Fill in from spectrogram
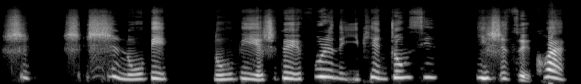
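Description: A woman voicing a frightened young maidservant, high and pleading, stammering as she answers. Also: a little slow, gravelly, dry recording, studio quality.

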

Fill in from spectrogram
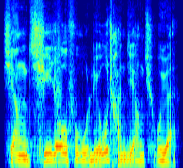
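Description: A man's voice: deep voice, big pitch swings, takes it slowly, exaggerated voice. A man voicing a terrified middle-aged male clerk who begs for mercy in a tearful voice. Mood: pleading. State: tearful, pleading.

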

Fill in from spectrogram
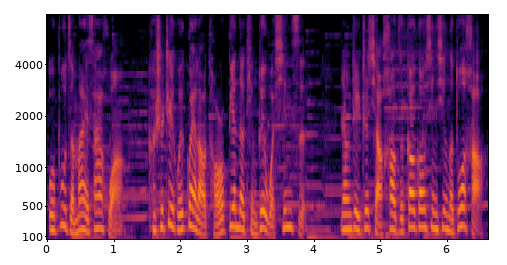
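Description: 用北京腔讲故事的女声. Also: female voice, medium pitch, brisk. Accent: Beijing. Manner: lively, humorous first-person telling. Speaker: storyteller. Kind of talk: storybook narration. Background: faint music.

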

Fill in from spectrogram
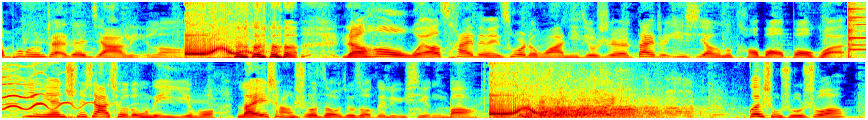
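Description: A woman's voice: high-pitched, a little fast, hardly any pauses. A woman hosting a playful show, teasing listeners' messages and laughing often between lines. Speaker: radio-style host reading listener messages. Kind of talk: playful casual chat. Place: alone in a room recording. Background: background music.

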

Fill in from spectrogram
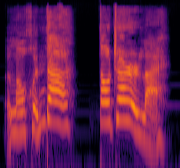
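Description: A woman voicing a brutal male cavalry soldier who barks rough orders. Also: high voice, very animated, a little slow, a bit bright, faint music behind, pitched above the performer's own voice, exaggerated voice. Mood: harsh.

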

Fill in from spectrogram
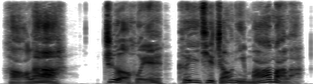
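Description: A man doing a slow, sleepy old turtle. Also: medium pitch, big pitch swings, dry recording, studio quality, voice pushed up. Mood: cheerful. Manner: slow, drowsy and good-humored.

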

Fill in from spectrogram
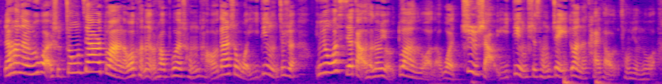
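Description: A woman co-hosting a podcast in casual chat, animated and self-deprecating, speaking with a tinge. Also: mid-range voice, a little fast, few pauses. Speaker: podcast co-host.

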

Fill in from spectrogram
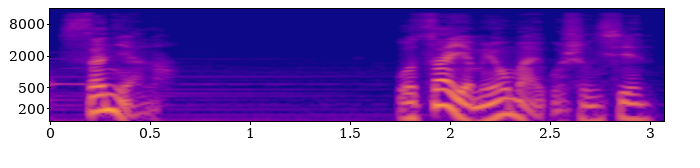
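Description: Cast a calm young policeman narrating an audio drama, with a lively but husky voice and faint music behind. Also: mid-range voice, no room sound, clean studio sound. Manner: measured, gentle storytelling. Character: young male police officer, calm and gentle. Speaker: first-person narrator.

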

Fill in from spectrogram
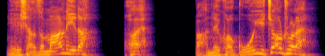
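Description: A man's voice: a little high, lively intonation, a little fast, slightly rough. A fat gang thug who barks threats with a swaggering, up-and-down voice. A male narrator puts him on. It is an audiobook character voice. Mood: threatening. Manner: blustering, threatening. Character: fat loud thug, bullying gang underling.

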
